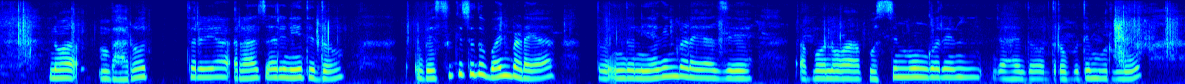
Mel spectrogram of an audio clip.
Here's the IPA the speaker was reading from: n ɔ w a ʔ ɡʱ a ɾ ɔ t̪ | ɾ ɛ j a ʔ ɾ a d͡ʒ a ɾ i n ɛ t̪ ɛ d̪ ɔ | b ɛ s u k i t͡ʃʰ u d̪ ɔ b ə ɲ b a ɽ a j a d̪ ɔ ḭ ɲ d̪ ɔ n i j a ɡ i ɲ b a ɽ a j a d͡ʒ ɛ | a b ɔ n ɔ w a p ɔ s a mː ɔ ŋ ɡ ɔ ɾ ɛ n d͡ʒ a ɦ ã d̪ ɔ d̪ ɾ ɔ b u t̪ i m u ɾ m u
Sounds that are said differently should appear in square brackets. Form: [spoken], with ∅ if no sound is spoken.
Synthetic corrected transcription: n ɔ w a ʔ [bʱ] a ɾ ɔ t̪ | ɾ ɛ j a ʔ ɾ a d͡ʒ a ɾ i n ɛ t̪ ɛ d̪ ɔ | b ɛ s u k i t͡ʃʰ u d̪ ɔ b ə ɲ b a ɽ a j a [t̪] ɔ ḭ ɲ d̪ ɔ n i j a ɡ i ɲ b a ɽ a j a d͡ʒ ɛ | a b ɔ n ɔ w a p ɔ s [i] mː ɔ ŋ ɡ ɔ ɾ ɛ n d͡ʒ a ɦ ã d̪ ɔ d̪ ɾ ɔ b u [d̪] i m u ɾ m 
